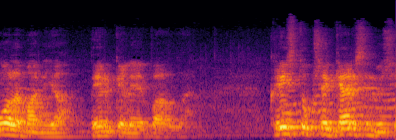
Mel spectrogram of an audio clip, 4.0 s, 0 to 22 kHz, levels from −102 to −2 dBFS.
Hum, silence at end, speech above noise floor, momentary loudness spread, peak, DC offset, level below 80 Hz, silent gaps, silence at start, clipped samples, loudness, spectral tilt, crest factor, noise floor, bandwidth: none; 0 s; 32 dB; 12 LU; -2 dBFS; under 0.1%; -68 dBFS; none; 0 s; under 0.1%; -19 LUFS; -7 dB/octave; 16 dB; -50 dBFS; 9.4 kHz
